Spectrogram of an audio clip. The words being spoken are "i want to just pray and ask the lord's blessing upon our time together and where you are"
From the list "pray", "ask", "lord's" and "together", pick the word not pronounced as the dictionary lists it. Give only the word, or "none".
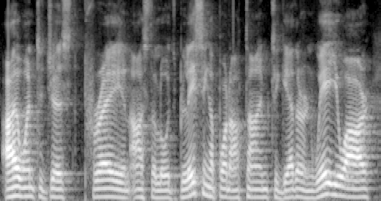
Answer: none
